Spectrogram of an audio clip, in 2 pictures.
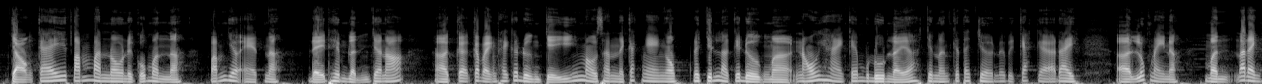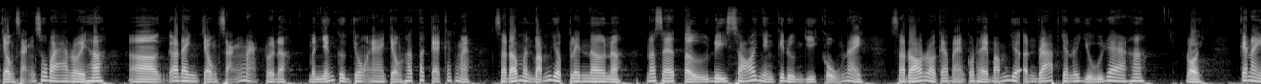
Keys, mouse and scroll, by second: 1.4 click, 6.8-7.6 scroll up 1, 10.0 middle click, 10.2-10.7 scroll down 1, 10.8-11.8 middle drag, 15.8 ctrl+a, 18.3 click.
